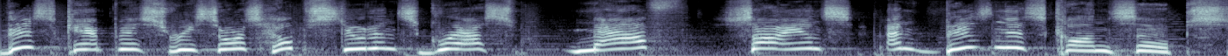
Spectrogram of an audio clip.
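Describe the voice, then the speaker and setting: In a cartoonish character voice of extremely high pitch, the speaker goes at a very slow pace with hardly any pauses and an upbeat, playful tone, faint music playing in the background. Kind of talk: game show host. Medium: puppet.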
